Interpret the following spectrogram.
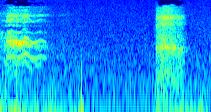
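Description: A short wavering squeak at the start as a spit-wetted rubber O-ring is pushed into the plastic central vac handle. A faint click follows, then a brief hiss of rubbing near the end.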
